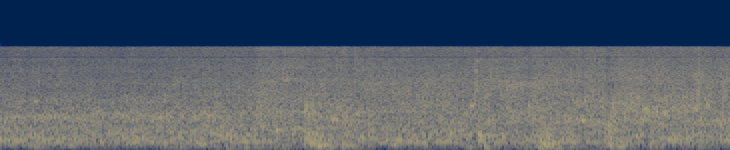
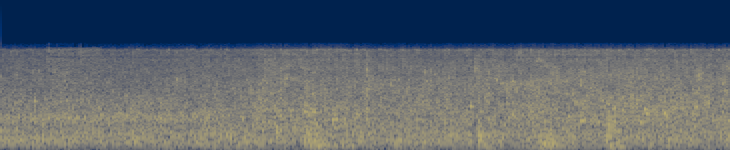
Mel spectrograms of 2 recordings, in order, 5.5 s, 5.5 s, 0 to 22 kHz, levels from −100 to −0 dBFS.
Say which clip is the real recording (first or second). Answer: second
